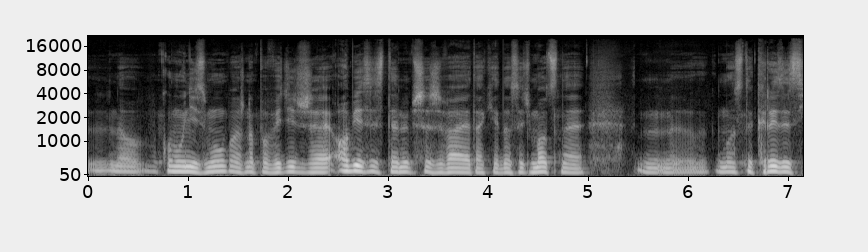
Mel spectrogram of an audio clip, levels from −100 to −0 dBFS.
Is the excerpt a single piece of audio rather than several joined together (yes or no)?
no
